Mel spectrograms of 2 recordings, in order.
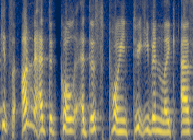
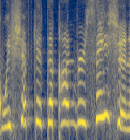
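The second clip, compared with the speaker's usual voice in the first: mocking quote; 8 semitones higher than usual. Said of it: "And people were like".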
